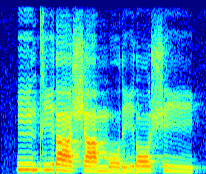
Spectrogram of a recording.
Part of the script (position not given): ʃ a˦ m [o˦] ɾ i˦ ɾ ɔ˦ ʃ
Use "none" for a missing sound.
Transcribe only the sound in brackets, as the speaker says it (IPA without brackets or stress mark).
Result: o˧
